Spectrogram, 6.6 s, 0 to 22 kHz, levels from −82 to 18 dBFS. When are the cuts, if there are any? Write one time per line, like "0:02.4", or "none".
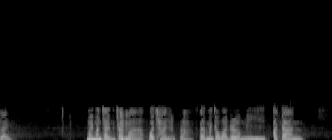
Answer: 0:05.4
